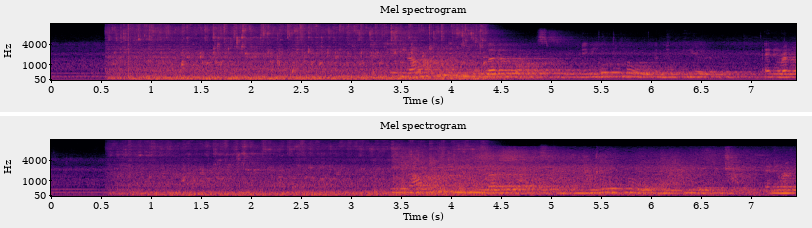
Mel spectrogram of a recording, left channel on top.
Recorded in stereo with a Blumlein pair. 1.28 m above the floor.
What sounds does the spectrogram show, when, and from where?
0.5 s dripping: 60° left, 3 m
3.4 s a woman speaking: 70° left, 8 m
